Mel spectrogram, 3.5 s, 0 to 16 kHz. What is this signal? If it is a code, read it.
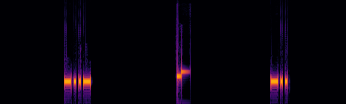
Morse code, heard as a keyed tone, about 50 wpm, 700 Hz. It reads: X D
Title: Single Letter-Number 50wpm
